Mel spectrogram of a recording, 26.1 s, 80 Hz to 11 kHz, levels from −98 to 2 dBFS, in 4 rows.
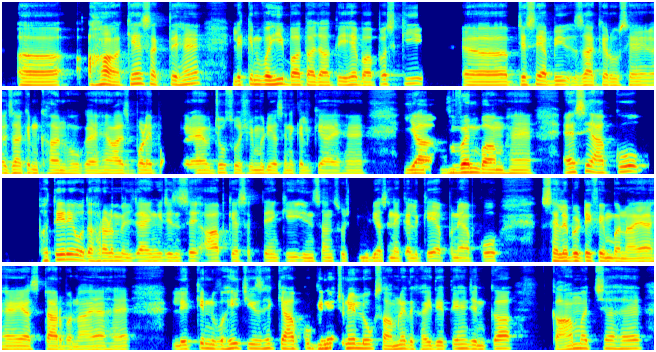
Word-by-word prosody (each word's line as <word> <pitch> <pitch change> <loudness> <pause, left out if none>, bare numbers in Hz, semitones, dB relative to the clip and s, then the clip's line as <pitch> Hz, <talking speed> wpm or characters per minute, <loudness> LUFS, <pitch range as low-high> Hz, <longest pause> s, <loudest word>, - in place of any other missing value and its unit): अ, 130 +1 +2 0.2
हाँ। 145 -3 +5
कह 190 +1 +4
सकते 165 -3 0
हैं। 180 +7 +1 0.3
लेकिन 145 +4 0
वही 160 +4 +6
बात 150 -4 +2
आ - - +4
जाती 125 +2 0
है 150 - +3
वापस 170 +8 -2
कि 195 +1 -3 0.4
अ, - - 0 0.5
जैसे 145 +2 +3
अभी 145 +1 +1 0.2
ज़ाकिर 135 0 0
हुसैन 140 +3 -2
ज़ाकिर 135 +1 -1
खान 125 -1 -1
हो 120 0 -6
गए 115 0 -2
हैं, 125 +1 -5
आज 120 -2 0
बड़े 125 -1 +1
पोपुलर 120 0 -6
हैं 120 0 0
जो 150 +3 -3
सोशल 135 -3 -6
मीडिया 125 -1 -2
से 125 - -9
निकल 120 0 -5
के - - -4
आए 115 -1 -2
हैं। 120 0 -5 0.4
या 130 0 +5 0.3
भुवन 160 +3 +7
बाम 130 -3 +3
हैं। 125 0 -2 0.4
ऐसे 190 +5 +3
आपको 185 +6 +3 0.6
भतेरे 190 +6 +5
उदाहरण 150 -4 +1
मिल 135 -3 -4
जाएँगे 140 0 -1
जिनसे 135 +2 -3 0.2
आप 130 0 -3
कह 130 - -3
सकते 130 +1 -7
हैं 135 - -4
कि 140 0 -5
इंसान 130 +2 -5
सोशल 130 0 -11
मीडिया 130 0 -2
से 130 +1 -5
निकल 125 +1 -2
के 155 - +1
अपने 130 -3 -4
आपको 150 +5 -3 0.5
सेलिब्रिटी 140 +1 +4
फ़ेम 135 -3 0
बनाया 120 +1 +1
है 125 +1 0
या 125 -1 +3
स्टार 130 0 +2
बनाया 120 +3 -1
है। 120 +2 -5 0.4
लेकिन 145 +5 0
वही 165 +4 +2
चीज़ 160 -1 -1
है 165 - 0
कि 160 0 +1
आपको 150 +3 +2
गिने-चुने 170 +2 +4
लोग 160 -1 0
सामने 135 +3 +1
दिखाई 130 -1 -2
देते 135 +3 -2
हैं 160 - 0
जिनका 145 +3 +1 0.5
काम 135 +8 +2
अच्छा 160 0 -2
है, 155 +1 -1
135 Hz, 190 wpm, -23 LUFS, 125-155 Hz, 0.6 s, भुवन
